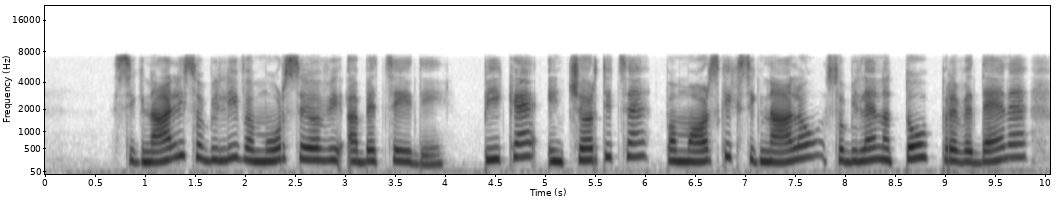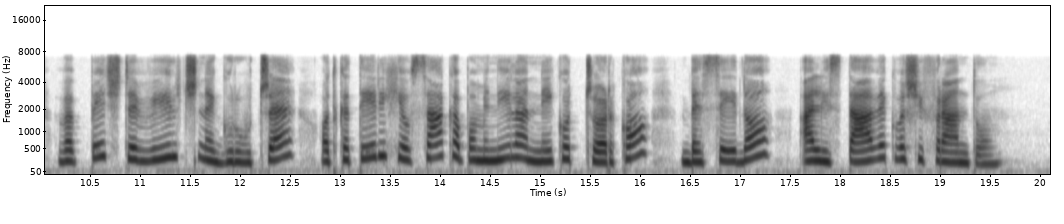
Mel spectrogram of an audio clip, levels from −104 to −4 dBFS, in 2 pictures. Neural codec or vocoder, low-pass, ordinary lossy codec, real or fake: none; 7.2 kHz; none; real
